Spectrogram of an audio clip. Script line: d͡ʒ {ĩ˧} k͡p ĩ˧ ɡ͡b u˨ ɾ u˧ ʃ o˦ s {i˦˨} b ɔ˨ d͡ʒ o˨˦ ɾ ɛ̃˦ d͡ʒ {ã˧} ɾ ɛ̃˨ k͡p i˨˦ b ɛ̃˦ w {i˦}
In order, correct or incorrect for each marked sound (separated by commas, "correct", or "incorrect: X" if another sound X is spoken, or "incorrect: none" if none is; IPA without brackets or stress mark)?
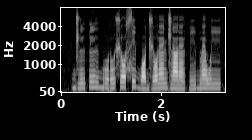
incorrect: ĩ˨, correct, correct, correct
